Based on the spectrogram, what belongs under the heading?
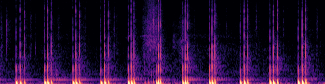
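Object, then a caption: Hardcover notebook. Fingernails tap on the cover of a small red hardcover book held upright, making a slow, steady rhythm of short, dull taps, often in quick pairs. Each tap is low and thuddy with a faint bright click, and it stops almost instantly with quiet gaps between bursts.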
